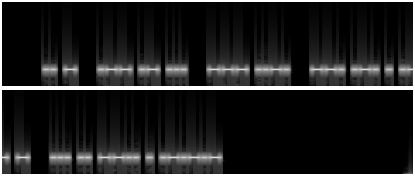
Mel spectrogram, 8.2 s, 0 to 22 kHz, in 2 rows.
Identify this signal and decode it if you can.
Morse code, heard as a keyed tone, about 34 wpm, 700 Hz. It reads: IT WAS OF GREAT SIZE.
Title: Sentences from Top 1000 Words - Review Part 2 - 35wpm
